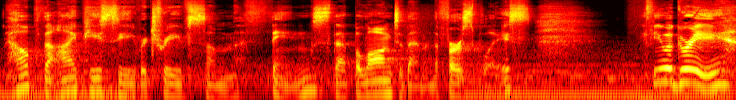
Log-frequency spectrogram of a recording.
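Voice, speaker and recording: A man playing a suave, scheming young gambler in a video game, smug and teasing. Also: medium pitch. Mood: sly, persuasive. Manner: smooth-talking, smug, theatrical, teasing. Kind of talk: dramatic video game voice acting. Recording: long hall reverb, game music behind.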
